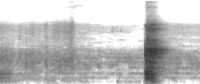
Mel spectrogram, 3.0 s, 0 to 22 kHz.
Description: Friend coughing but said don't trip it's not COV19...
